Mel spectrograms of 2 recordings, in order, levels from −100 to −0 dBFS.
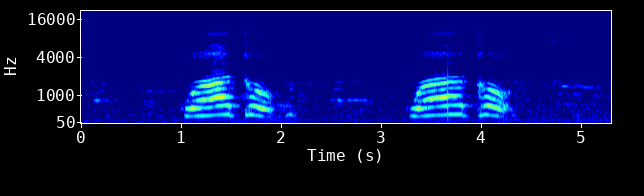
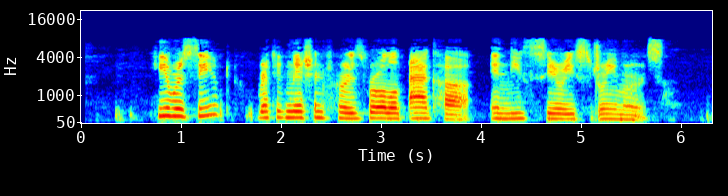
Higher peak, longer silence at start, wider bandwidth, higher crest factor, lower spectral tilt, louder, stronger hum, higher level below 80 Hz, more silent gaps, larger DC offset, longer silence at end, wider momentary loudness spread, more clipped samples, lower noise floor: second, -32 dBFS vs -2 dBFS; first, 1.05 s vs 0.75 s; first, 12.5 kHz vs 8 kHz; about the same, 20 dB vs 18 dB; second, -3.5 dB/octave vs -5 dB/octave; second, -50 LUFS vs -18 LUFS; neither; second, under -90 dBFS vs -62 dBFS; neither; neither; first, 1 s vs 0.5 s; about the same, 13 LU vs 11 LU; neither; first, -89 dBFS vs -48 dBFS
